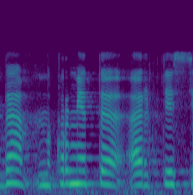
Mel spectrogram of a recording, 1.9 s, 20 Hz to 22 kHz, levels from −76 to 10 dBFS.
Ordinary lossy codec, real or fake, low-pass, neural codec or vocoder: none; fake; 7.2 kHz; autoencoder, 48 kHz, 128 numbers a frame, DAC-VAE, trained on Japanese speech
